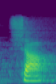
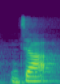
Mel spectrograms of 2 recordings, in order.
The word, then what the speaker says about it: 者: đọc là âm oyomi, thì được đọc là sha hoặc là ja biến âm.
